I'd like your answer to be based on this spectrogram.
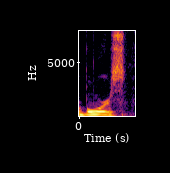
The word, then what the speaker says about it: bores: It's B-O-R-E-S, like Boris. – B-O-R-E-S. – Your motorcycle has four Boris. – Oh, Boris, got it. – Yeah, but it's Boris, pronounced Boris.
